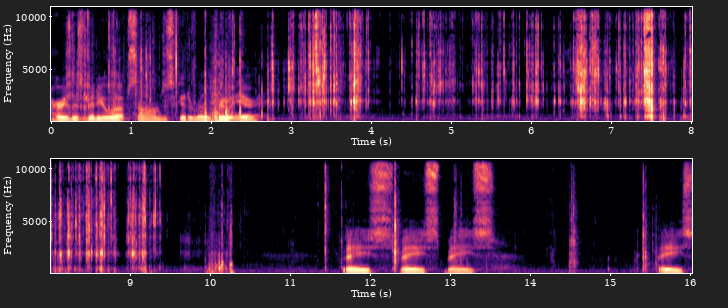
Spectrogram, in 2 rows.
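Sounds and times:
foil wrapper tearing and crinkling: 0.0 - 9.5.

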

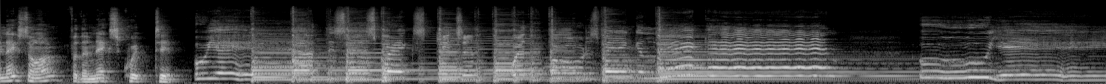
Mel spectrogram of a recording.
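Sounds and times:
acoustic guitar strums: 1.7 - 9.6
person singing with vibrato: 1.8 - 11.0.

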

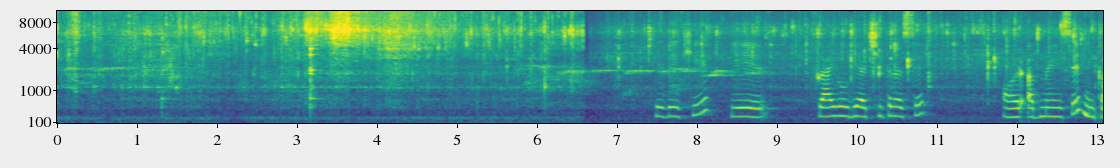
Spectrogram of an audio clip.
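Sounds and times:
spatula scraping a pot: 0.0 - 4.8
eggs sizzling in oil: 0.0 - 13.0.

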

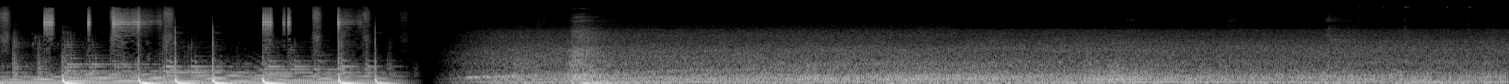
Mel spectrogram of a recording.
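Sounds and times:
subway wheels rumbling on rail: 4.5 - 15.0.

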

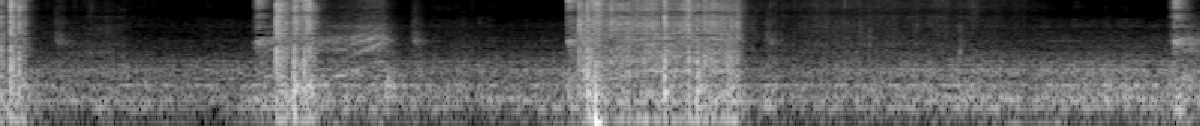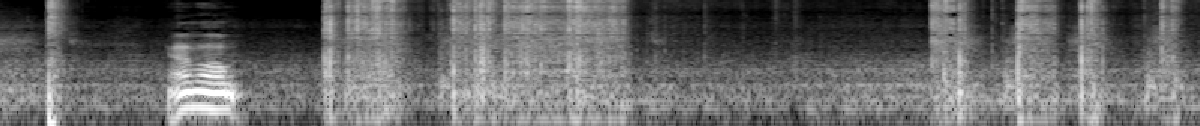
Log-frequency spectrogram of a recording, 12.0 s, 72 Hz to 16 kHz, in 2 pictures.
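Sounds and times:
welding arc crackling: 0.0 - 0.2, 1.3 - 2.0, 2.8 - 3.9, 7.6 - 9.4, 10.6 - 12.0.

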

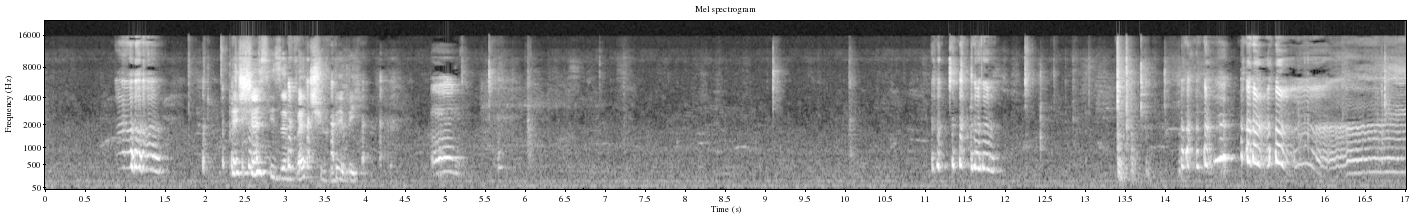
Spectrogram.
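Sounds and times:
baby laughing vocalising: 11.1 - 12.1, 14.2 - 16.0
baby crying: 14.3 - 17.0.

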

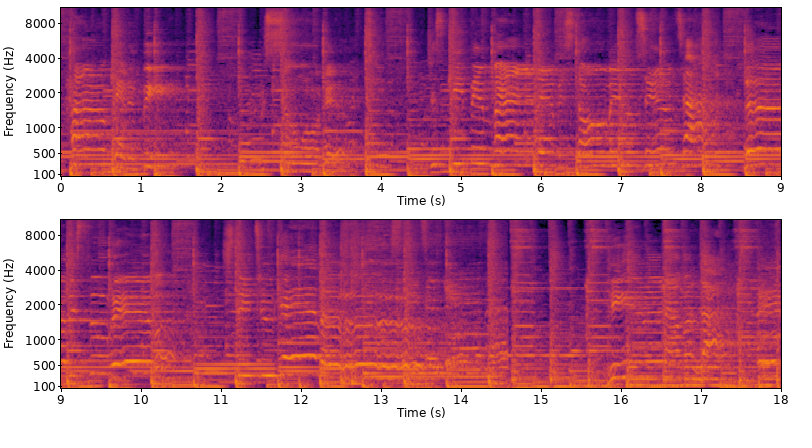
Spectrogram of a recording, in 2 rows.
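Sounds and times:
man singing into microphone: 0.0 - 1.8, 2.5 - 3.9, 4.5 - 14.0, 15.8 - 18.0
musical accompaniment with beat: 0.0 - 18.0.

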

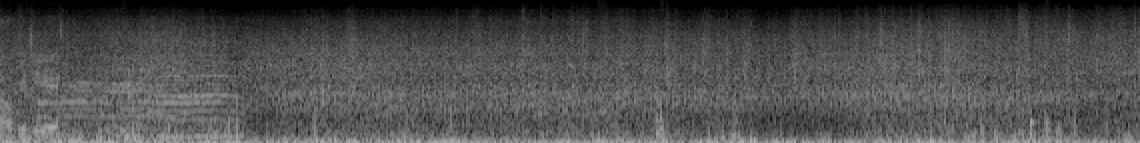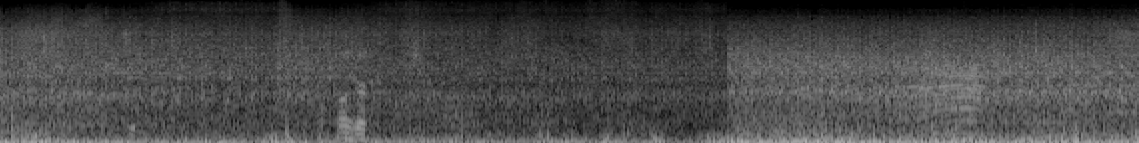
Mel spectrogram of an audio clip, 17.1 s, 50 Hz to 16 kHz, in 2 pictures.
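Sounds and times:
vehicle engine low rumble: 0.0 - 17.0
wind noise on microphone: 0.0 - 17.0.

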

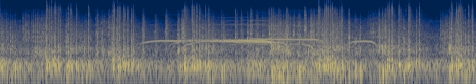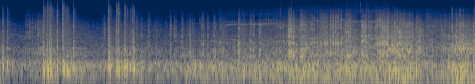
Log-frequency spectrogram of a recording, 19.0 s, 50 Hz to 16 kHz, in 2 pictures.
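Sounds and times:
fireworks bangs: 0.0 - 19.0
fireworks crackling: 0.0 - 19.0
thin whistle: 13.8 - 17.6.

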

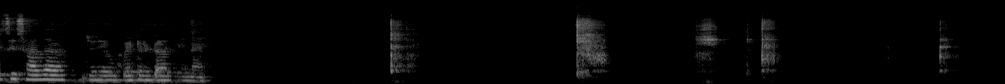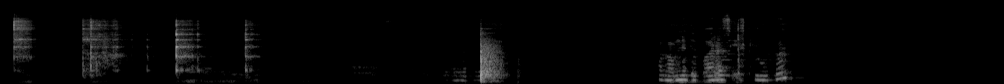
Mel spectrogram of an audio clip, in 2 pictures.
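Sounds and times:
metal spoon clinking on bowl: 10.2 - 12.8.

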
